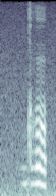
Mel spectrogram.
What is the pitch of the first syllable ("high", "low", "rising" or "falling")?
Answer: falling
